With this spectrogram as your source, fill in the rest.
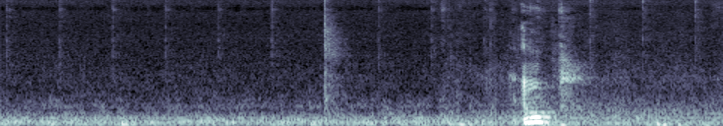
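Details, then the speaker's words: Minka Aire Volterra ceiling fan: faint, light clicks about once a second over a quiet room hum; the click seems to reverberate through the wall, and the owner suspects it comes from something on the ceiling, not the fan. "I have a feeling that that clicking is not the fan it's just something on the ceiling"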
